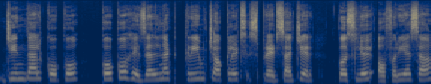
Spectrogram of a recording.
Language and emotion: Goan Konkani, neutral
